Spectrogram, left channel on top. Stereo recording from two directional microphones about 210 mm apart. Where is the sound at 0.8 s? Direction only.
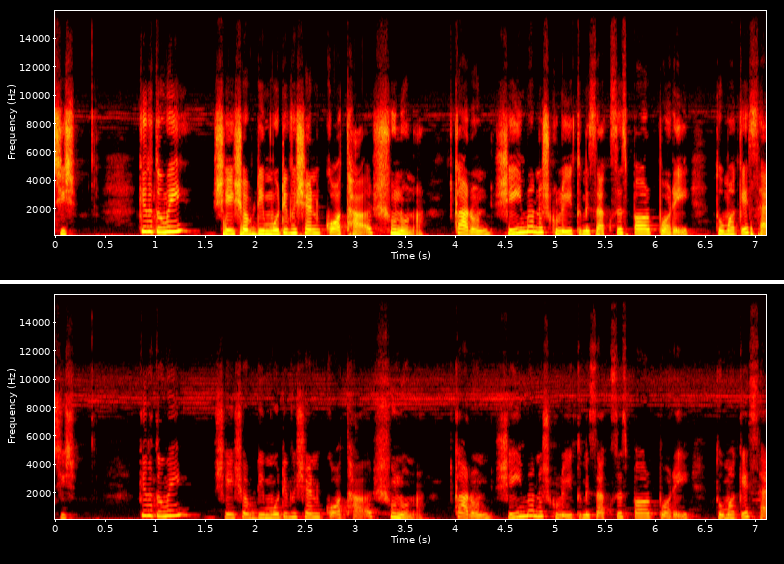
35° left (ahead or behind).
